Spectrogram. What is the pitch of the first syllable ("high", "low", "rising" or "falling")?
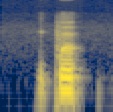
falling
